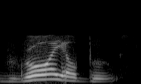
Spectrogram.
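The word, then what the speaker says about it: Rooibos: So we're talking about Ruaboos or Royaboos. I always say it wrong. My producer says it's Royaboos.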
